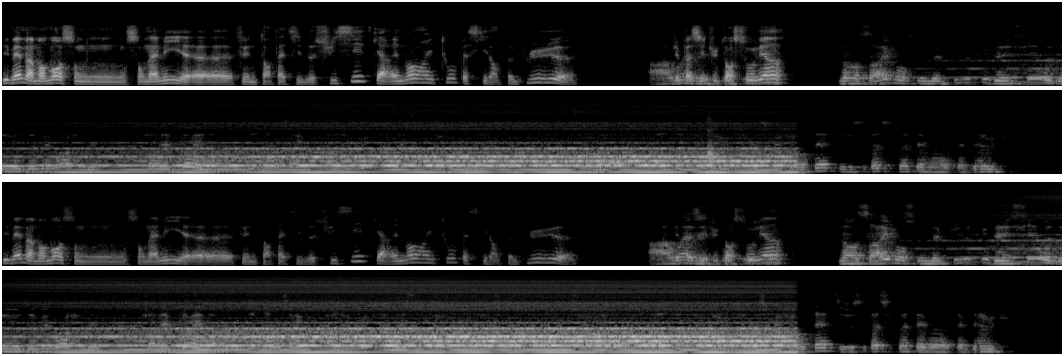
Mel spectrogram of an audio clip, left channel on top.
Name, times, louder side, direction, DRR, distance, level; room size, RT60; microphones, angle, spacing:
voice 1, 0.0-5.7 6.8-7.8 17.7-17.8, left 7 dB, 65° left, 0.4 m, -33 dB
voice 2, 6.5-7.7 8.4-11.6 12.0-15.9 16.3-20.7, right 1 dB, 55° right, 1.0 m, -37 dB
sound 1, 10.1-18.6, right 4 dB, 30° right, 0.4 m, -23 dB
8.5 x 3.0 x 5.0 m
head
